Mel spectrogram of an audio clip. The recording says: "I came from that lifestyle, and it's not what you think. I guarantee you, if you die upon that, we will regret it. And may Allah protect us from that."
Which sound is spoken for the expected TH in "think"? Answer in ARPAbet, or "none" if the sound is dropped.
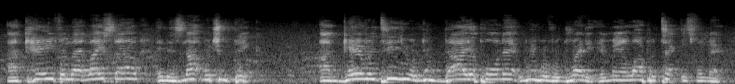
TH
